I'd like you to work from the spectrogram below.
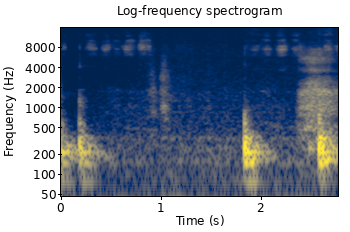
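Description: Pen or pencil strokes across paper come in a few short, scratchy bursts, faint and close, separated by brief pauses.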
